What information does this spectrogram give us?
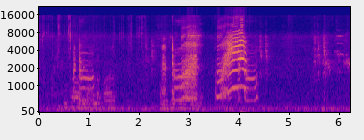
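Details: Pet green ring-necked parakeet producing three nasal, speech-like talking bursts with rich harmonics, the last one loudest and rising, separated by pauses and low background hum.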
